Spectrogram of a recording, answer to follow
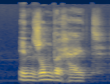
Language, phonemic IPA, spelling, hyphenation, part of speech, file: Dutch, /ɪnˈzɔn.dər.ɦɛi̯t/, inzonderheid, in‧zon‧der‧heid, adverb, Nl-inzonderheid.ogg
- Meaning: especially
